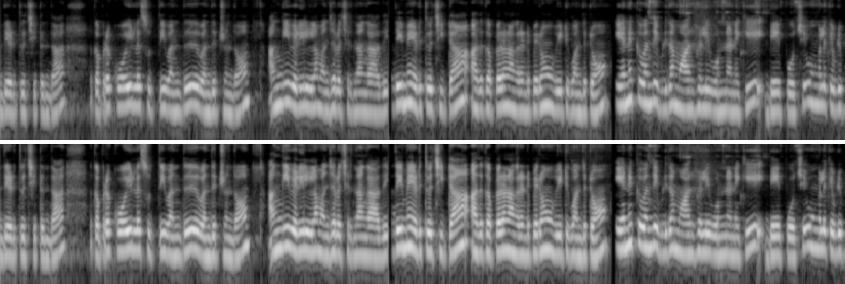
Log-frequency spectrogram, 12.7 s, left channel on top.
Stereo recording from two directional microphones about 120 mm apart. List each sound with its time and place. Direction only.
0.0 s speech: 20° right (ahead or behind)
